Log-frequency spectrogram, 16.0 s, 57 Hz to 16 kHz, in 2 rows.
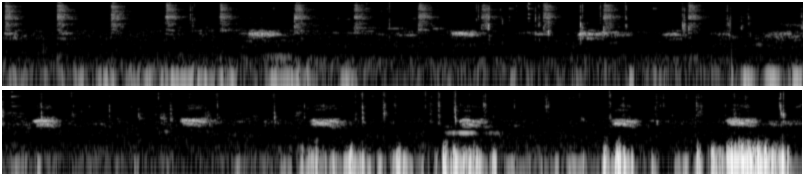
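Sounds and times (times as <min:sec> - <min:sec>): sharp little clicks: 0:00.0 - 0:16.0
crow cawing: 0:02.4 - 0:02.9, 0:05.8 - 0:06.9, 0:07.7 - 0:08.7, 0:09.8 - 0:10.2, 0:11.0 - 0:11.5, 0:12.6 - 0:13.0, 0:14.1 - 0:14.4, 0:15.2 - 0:15.7.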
